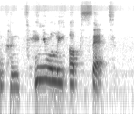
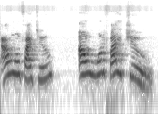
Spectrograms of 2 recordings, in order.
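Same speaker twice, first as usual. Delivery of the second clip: pleading; 9 semitones higher than usual. Pretend. Voicing a conflict-avoidant person.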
